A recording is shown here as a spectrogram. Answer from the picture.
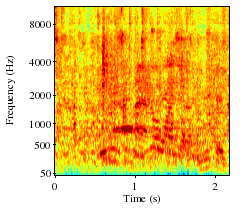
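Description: Indistinct background chatter of several voices, with a single sharp click right at the start.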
